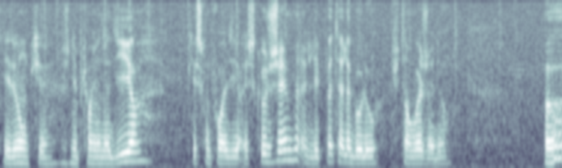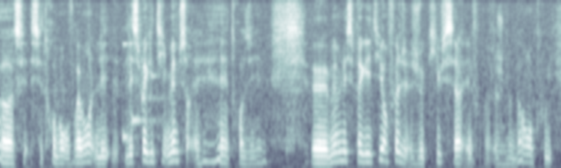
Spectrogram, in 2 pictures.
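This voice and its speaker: A young French gaming youtuber with a sniffly cold rambles through gameplay commentary from his rural home, mocking himself and using crude slang. His voice is medium-pitched, a little mellow, and at normal speed, with slight background noise.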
